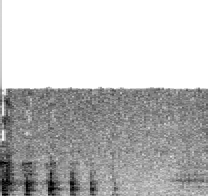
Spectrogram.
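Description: A woman laughing: a quick run of short 'ha' pulses that fade away about a second in.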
